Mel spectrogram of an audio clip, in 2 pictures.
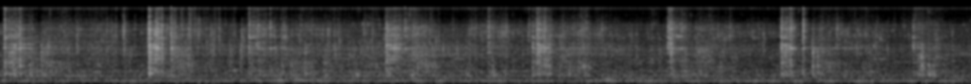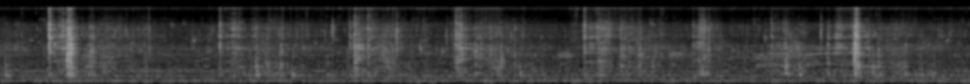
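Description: A metal spatula scraping and clinking against a pot as whole red chilies and garlic cloves are stirred, a stroke about every two seconds.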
